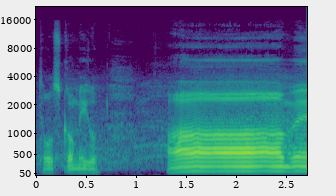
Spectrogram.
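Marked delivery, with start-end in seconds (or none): 1.3-2.7 lightly sung, lower churchy amen; a hint of a pompous chanted amen; mock pious amen. Preacher mocks a pious congregation's amen, lightly sung lower. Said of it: "hasta cambian su forma de hablar".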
